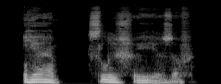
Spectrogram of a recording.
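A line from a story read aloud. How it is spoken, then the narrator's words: Quiet admission. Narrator (Russian): тихо признался Рай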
